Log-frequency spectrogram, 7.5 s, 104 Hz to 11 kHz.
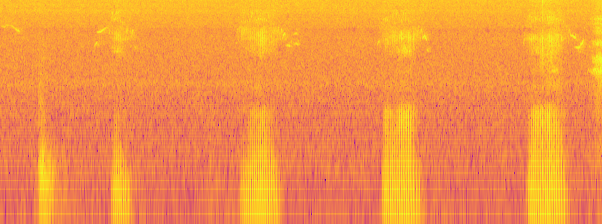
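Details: Low, rattling snores with each breath, about five in seven seconds (roughly 34 a minute), in a quiet room: snoring.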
